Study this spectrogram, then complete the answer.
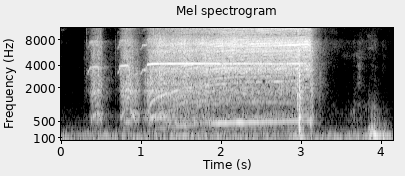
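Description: A cordless drill whirs briefly, driving a screw.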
